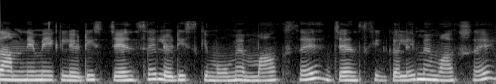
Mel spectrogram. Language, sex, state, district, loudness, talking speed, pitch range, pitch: Hindi, female, Chhattisgarh, Kabirdham, -14 LUFS, 215 wpm, 195-215 Hz, 205 Hz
